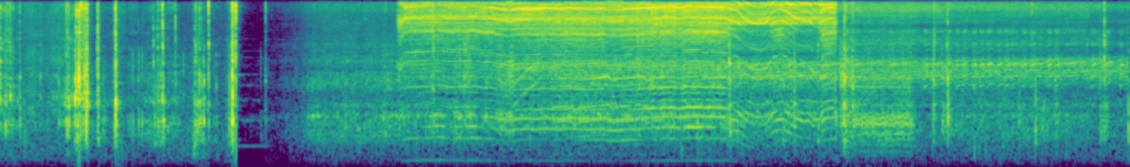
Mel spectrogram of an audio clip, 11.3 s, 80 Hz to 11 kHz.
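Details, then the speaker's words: Opened JVC GR-AX33 VHS-C camcorder with a part removed: a few light clicks, then a high whirring loading motor for about four seconds and a soft tick. The mechanism loads normally, though the picture and the VCR buttons don't work. "now we can see the mechanism I have removed the part that was there and voila now we consider the mechanism the whole loading mechanism in action"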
